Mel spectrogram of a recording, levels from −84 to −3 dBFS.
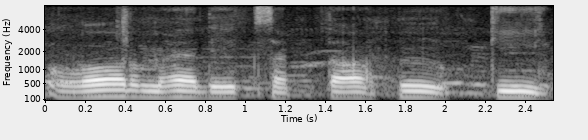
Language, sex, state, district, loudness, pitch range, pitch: Hindi, male, Madhya Pradesh, Bhopal, -17 LUFS, 135-150 Hz, 145 Hz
